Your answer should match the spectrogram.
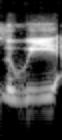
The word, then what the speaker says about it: Louis: Everyone pronounces differently, and I put Louis. I chose that to have like a little like French something in there, but I literally say like Louis.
